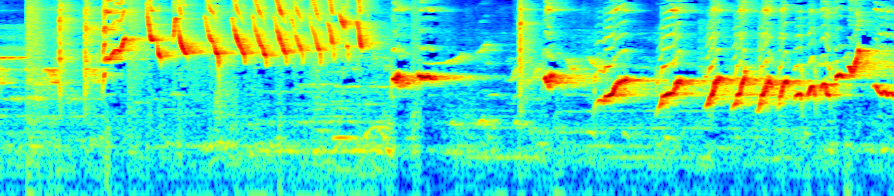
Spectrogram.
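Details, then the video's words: White-rumped shama in morning song, played to make a quiet bird sing: rapid runs of repeated upward whistled notes, clicks, a long whistle, then another rising series. "Pancingan PAGI-PAGI AGAR MURAI GACOR❗ murai diam pasti ikut NYAUT❗❗"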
